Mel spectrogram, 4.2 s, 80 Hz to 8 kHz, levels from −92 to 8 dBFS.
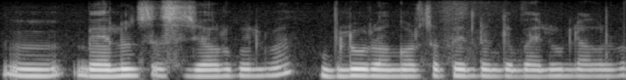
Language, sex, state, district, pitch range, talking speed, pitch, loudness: Bhojpuri, female, Uttar Pradesh, Deoria, 185-195 Hz, 215 wpm, 190 Hz, -16 LUFS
